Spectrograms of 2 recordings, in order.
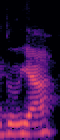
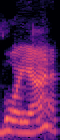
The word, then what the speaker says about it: Boya: people want to say booyah but it's pronounced Boyer and it's a Spanish word and the reason why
